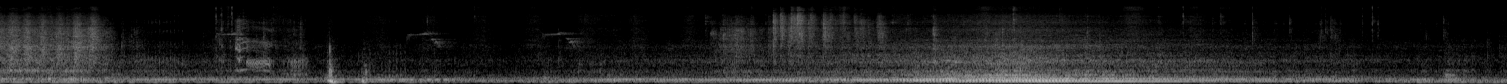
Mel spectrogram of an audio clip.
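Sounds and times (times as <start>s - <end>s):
vehicle engine hum: 0.0s - 15.0s.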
